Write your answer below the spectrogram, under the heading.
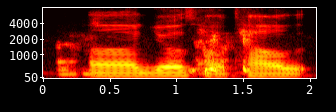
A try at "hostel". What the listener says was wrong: Is that hotel? Did you see the word host? H-O-S-T.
